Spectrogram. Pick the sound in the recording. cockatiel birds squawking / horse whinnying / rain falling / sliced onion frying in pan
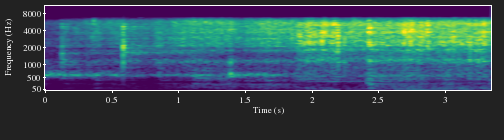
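sliced onion frying in pan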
